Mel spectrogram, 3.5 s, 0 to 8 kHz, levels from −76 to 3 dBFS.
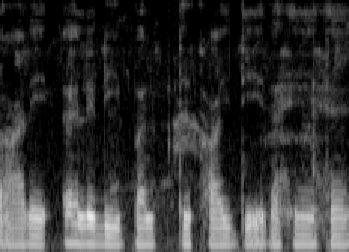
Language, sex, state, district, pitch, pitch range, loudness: Hindi, male, Chhattisgarh, Jashpur, 105 Hz, 100-110 Hz, -17 LUFS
